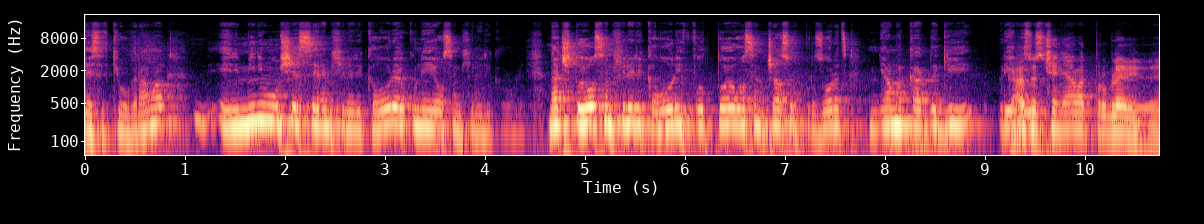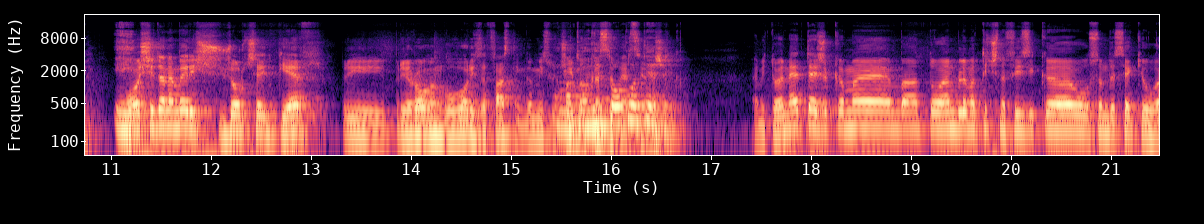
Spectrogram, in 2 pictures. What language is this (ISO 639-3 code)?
bul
